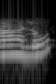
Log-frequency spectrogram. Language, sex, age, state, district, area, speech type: Maithili, female, 18-30, Bihar, Supaul, rural, conversation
